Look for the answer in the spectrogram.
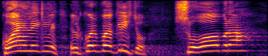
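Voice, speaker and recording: A man pastor preaching a sermon, reading scripture aloud and asking the congregation rhetorical questions with rising emphasis and low drops. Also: moderate pace, a bit bright, big-room sound.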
